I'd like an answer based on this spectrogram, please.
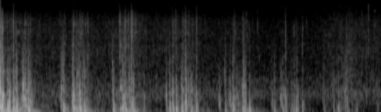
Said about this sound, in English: kicked his horse into a slow gallop, Mary following, and Cotton Blossom loping along behind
